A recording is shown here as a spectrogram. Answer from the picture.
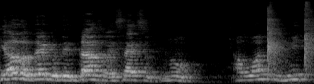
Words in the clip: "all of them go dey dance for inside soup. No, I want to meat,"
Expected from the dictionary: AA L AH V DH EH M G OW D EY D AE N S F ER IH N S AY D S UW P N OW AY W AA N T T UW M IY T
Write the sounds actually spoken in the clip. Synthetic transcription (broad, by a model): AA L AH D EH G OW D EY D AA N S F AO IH S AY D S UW N OW AY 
